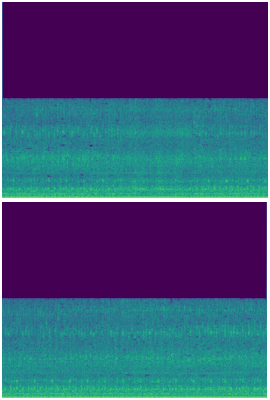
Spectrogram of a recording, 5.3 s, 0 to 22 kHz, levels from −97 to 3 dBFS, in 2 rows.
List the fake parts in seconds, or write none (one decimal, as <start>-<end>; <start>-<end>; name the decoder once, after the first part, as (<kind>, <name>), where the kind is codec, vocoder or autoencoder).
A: 1.2-1.9 (codec, SNAC)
